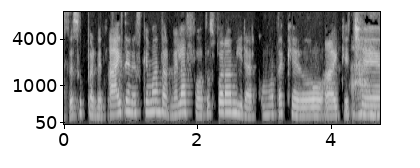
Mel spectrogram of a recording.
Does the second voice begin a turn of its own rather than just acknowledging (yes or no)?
yes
